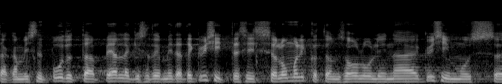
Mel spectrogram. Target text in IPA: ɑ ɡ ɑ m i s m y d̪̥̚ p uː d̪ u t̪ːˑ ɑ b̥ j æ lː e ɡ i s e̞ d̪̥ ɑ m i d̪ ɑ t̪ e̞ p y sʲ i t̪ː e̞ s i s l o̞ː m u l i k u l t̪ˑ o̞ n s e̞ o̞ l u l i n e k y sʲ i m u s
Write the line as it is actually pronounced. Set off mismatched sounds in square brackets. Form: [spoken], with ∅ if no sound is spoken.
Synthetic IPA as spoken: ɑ ɡ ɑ m i s [n] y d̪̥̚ p uː d̪ u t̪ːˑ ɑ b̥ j æ lː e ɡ i s e̞ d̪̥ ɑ m i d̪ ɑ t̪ e̞ [k] y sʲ i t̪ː e̞ s i s l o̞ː m u l i k u l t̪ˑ o̞ n s e̞ o̞ l u l i n e k y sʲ i m u s

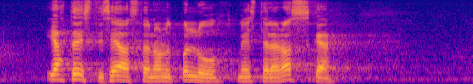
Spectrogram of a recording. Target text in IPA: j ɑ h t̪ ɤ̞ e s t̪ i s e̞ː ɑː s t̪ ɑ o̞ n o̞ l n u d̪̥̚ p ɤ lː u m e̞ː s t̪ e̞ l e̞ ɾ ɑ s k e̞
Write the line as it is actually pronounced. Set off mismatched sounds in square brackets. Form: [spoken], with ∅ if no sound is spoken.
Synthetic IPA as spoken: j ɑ h t̪ ɤ̞ e s t̪ i s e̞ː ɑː s t̪ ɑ o̞ n o̞ l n u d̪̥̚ p ɤ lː u m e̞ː s t̪ e̞ l e̞ ɾ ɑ s k e̞

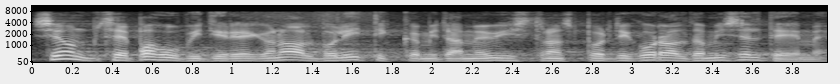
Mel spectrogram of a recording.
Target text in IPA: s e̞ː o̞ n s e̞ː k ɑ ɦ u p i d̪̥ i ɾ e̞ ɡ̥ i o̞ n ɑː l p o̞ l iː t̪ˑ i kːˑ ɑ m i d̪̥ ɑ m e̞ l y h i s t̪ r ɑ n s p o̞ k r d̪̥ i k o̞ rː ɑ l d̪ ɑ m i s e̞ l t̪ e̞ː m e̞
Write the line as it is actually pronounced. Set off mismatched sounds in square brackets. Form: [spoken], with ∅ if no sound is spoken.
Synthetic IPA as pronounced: s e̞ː o̞ n s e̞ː [p] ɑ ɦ u p i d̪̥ i ɾ e̞ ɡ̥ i o̞ n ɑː l p o̞ l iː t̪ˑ i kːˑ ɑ m i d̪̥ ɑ m e̞ [∅] y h i s t̪ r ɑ n s p o̞ [∅] r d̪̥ i k o̞ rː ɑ l d̪ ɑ m i s e̞ l t̪ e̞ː m e̞

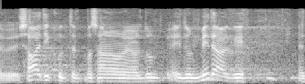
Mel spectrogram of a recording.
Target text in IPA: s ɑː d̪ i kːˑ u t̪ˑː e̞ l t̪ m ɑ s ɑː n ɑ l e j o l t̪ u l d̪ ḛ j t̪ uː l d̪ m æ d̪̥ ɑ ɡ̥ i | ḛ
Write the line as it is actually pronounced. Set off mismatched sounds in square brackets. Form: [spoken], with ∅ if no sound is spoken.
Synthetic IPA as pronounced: s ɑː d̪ i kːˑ u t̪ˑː e̞ l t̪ m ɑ s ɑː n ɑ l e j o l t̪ u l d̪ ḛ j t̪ [u] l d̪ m [i] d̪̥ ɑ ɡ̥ i | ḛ

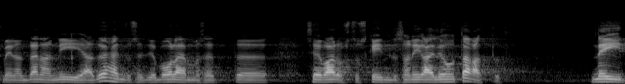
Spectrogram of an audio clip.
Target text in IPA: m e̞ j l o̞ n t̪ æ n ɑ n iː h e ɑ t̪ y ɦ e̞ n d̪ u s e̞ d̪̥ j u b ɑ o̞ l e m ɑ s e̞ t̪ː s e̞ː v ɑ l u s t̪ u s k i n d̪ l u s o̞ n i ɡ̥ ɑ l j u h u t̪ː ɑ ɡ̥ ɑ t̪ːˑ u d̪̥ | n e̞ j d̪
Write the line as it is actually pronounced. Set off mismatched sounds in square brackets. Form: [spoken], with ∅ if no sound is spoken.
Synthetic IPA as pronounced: m e̞ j l o̞ n t̪ æ n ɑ n iː h e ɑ [d̪] y ɦ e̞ n d̪ u s e̞ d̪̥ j u b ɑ o̞ l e m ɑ s e̞ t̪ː s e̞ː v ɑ [ɾ] u s t̪ u s k i n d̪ l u s o̞ n i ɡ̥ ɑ l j u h u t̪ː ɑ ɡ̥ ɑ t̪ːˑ u d̪̥ | n e̞ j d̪

